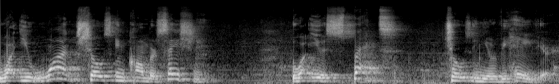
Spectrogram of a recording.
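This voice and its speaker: A man with a high pitch speaks at a fairly slow pace, with very wide pitch swings and long, frequent pauses. Audible room echo and noticeable background noise surround his voice. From Dominican Republic. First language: Spanish. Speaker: leadership conference speaker. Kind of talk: leadership talk. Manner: repetitive, emphatic.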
